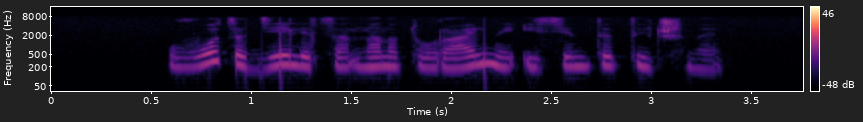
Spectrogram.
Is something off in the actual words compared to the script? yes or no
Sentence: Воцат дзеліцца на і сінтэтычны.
yes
